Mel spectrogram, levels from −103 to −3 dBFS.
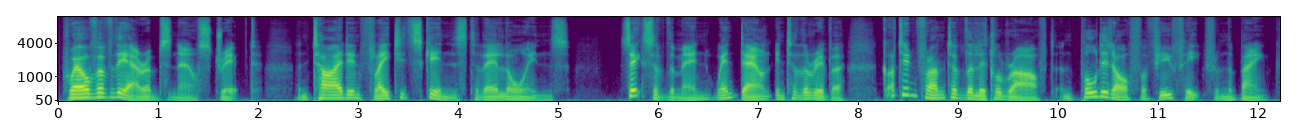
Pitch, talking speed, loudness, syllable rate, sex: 110 Hz, 190 wpm, -22 LUFS, 4.5 syllables/s, male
